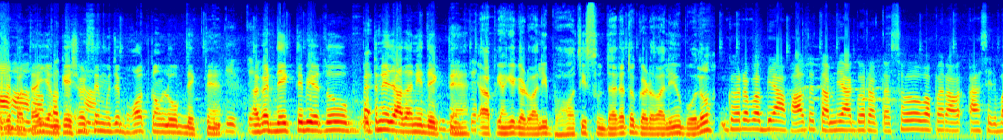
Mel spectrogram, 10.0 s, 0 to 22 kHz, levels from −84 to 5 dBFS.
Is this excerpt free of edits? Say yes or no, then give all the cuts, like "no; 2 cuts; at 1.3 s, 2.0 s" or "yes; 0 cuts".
no; 2 cuts; at 4.8 s, 7.2 s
